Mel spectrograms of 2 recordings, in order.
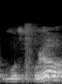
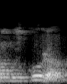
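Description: First: The stress falls on the last syllable. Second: The stress falls before the last syllable.

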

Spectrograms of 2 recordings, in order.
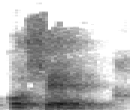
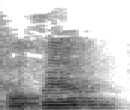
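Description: First: The middle consonant is an s sound. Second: The middle consonant is an interdental th sound.

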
